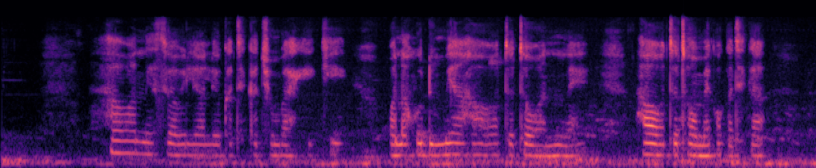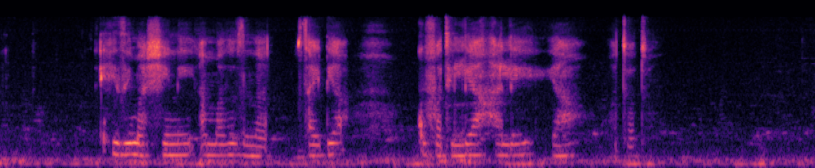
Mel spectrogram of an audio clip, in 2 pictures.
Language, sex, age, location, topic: Swahili, female, 18-24, Mombasa, health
